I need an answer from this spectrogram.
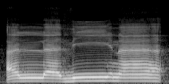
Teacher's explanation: kalimah alladzina, huruf dzal, hujung lidah kita kena letakkan di hujung gigi atas. Keluarkan sedikit. Dan apabila bagi bawah kita kena senyum.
